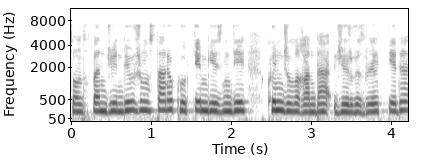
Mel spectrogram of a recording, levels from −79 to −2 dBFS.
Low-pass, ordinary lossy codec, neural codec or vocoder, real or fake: 7.2 kHz; none; codec, 16 kHz, 4 kbps, X-Codec, HuBERT features, trained on general audio; fake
